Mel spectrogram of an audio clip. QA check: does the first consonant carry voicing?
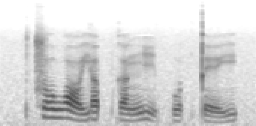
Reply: no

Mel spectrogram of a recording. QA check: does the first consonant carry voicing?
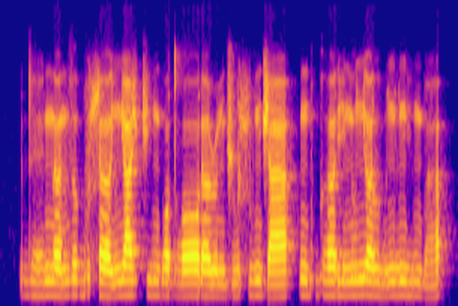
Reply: yes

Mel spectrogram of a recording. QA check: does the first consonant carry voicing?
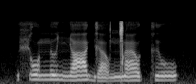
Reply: no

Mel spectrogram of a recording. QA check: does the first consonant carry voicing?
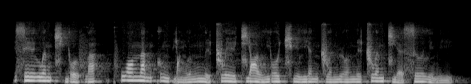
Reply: no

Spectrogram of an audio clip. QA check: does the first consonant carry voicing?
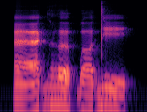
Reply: yes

